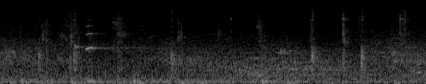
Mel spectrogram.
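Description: Table tennis rally in an arena: sparse, irregular clicks of the ball off bats and table, with a brief squeak about a second in, over a low hall hum.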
